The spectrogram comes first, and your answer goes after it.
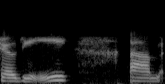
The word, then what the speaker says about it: Thode: And so it'll be interesting to see what the judge, I think his name is Judge Thode. I think I'm pronouncing that right. It's Chode.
